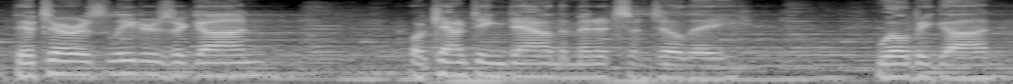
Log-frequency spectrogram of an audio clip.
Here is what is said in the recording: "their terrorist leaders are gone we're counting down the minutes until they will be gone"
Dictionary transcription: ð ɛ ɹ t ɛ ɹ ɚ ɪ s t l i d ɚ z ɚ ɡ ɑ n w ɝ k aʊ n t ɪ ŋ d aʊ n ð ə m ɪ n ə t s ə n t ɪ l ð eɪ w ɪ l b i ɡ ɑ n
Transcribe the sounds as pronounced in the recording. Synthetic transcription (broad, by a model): ð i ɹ t ɛ ɹ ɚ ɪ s l i d ɚ z ɚ ɡ ɑ n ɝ k aʊ n t ɪ ŋ d aʊ n ð ə m ɪ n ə t s ə n t ɪ l ð eɪ w ɪ l b i ɡ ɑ n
